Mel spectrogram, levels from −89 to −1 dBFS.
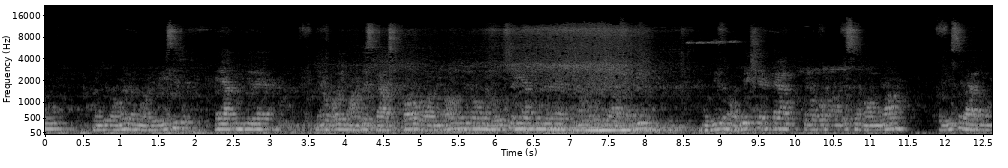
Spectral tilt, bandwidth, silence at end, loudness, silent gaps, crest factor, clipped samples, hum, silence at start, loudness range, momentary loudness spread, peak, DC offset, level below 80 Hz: -7 dB/octave; 13.5 kHz; 0 s; -36 LUFS; none; 16 dB; under 0.1%; none; 0 s; 5 LU; 12 LU; -20 dBFS; under 0.1%; -48 dBFS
